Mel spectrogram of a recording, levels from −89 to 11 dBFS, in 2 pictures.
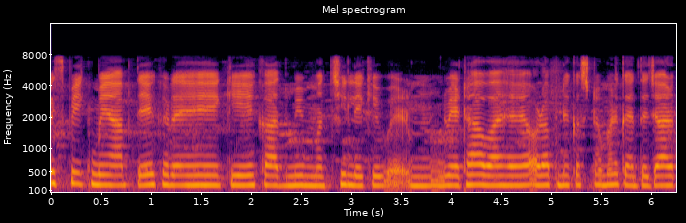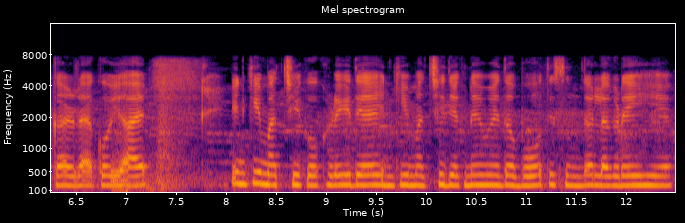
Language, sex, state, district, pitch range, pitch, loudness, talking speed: Hindi, female, Bihar, Araria, 205-215 Hz, 210 Hz, -14 LUFS, 190 wpm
